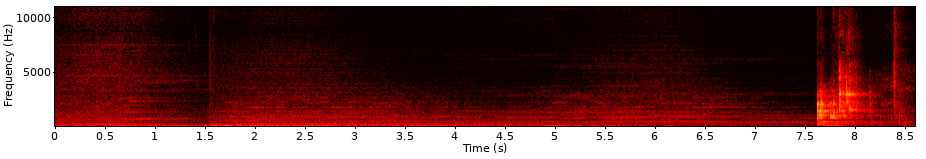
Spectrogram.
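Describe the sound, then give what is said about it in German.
Dice rolled for a tabletop role-playing game produce a brief, bright rattling clatter near the end, after a long stretch of quiet low background noise. “Ihr dürft bitte beide einmal würfeln Action und Kampf, also einmal der Typ und einmal du. Ich würfel für den Typ.”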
